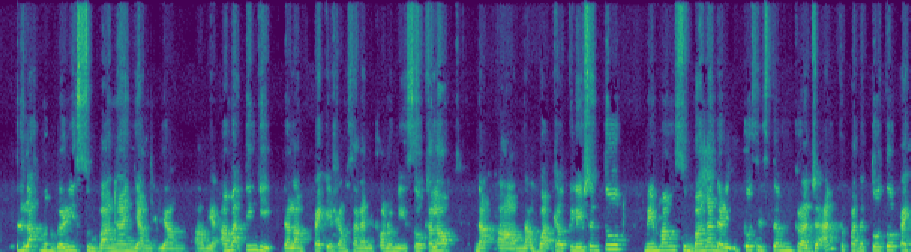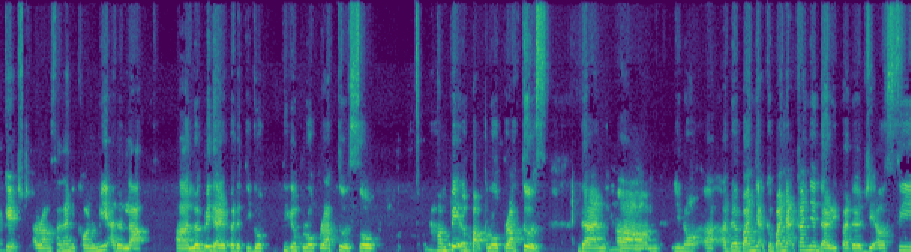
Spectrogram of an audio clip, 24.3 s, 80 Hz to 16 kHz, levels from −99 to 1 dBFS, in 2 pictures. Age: 20-39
